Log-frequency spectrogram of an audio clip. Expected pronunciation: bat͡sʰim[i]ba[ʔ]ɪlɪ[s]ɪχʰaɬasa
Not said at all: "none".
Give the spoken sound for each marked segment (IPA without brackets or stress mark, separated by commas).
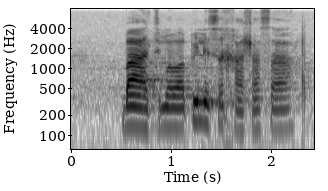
a, p, s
